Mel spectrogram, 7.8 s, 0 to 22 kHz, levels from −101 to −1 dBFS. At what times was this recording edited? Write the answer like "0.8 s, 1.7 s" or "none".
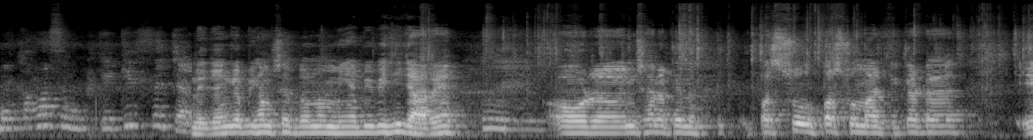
1.4 s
